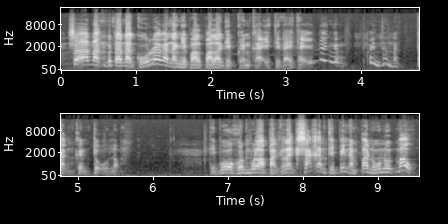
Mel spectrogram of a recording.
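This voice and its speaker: A man's voice: a little high, huge pitch swings, moderate pace, faint music behind, heavily acted. A man with an Ilocano accent, acting in a radio drama as an angry husband who later scolds as a stern father. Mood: scolding. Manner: loud, scolding, mocking laughs.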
